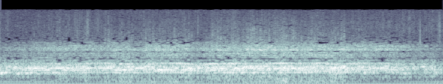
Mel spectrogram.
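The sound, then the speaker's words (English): A steady, loud train sound fills the scene, a continuous rumbling roar with sustained whistle-like tones held over it for several seconds, with no voices. “But first to a compartment on the train where we find Mr. Ace alone.”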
